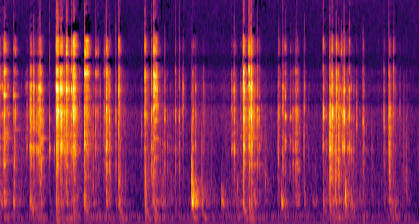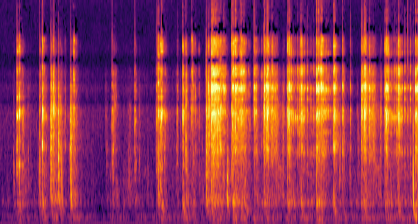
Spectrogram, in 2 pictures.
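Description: Cutlery clinks and scrapes against plates.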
